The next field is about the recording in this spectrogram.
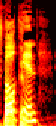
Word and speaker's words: Vulcan: Yes, Vulcan.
